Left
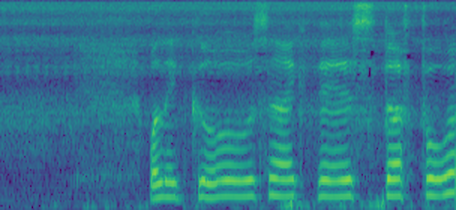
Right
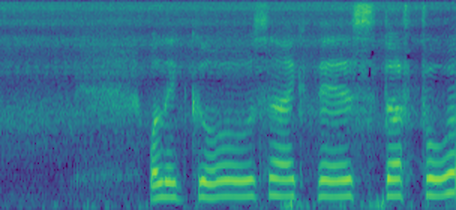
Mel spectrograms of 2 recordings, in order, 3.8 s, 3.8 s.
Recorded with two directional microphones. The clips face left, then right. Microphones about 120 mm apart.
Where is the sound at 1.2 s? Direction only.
15° left (ahead or behind).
